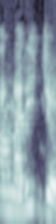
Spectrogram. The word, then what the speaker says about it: amarillo: Okay, Shan, what about amarillo? I will separate it in syllables.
